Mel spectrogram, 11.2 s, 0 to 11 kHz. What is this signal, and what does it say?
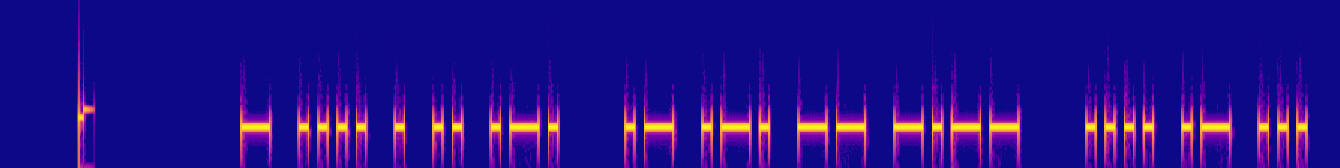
Morse code, heard as a keyed tone, about 15 wpm, 700 Hz. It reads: THEIR ARMY HAS
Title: Sentences from Top 1000 Words - Review Part 5 - 15wpm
